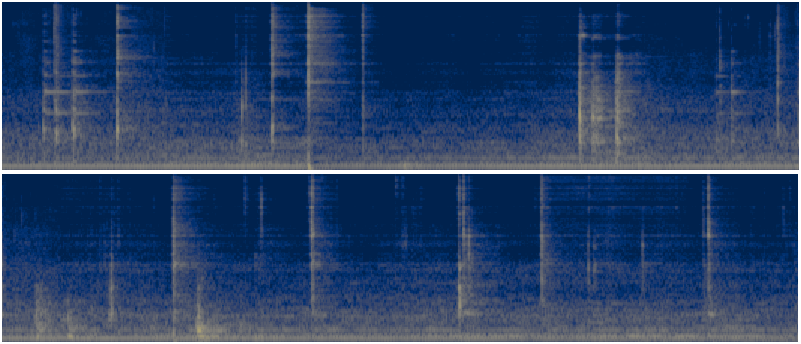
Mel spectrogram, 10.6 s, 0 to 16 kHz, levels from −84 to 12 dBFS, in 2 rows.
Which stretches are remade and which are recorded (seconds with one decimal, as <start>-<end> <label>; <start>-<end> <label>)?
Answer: 0.0-1.1 recorded; 1.1-4.3 remade; 4.3-5.7 recorded; 5.7-10.6 remade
